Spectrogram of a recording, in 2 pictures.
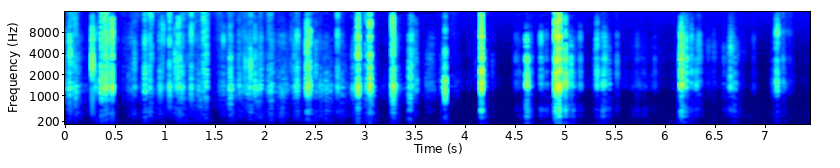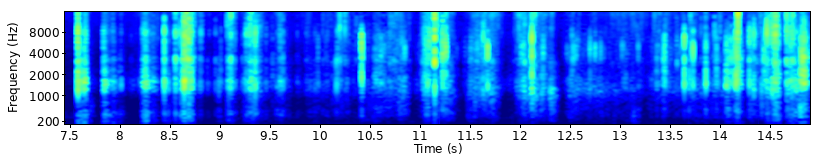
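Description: Fingertips and long nails scratch and tap along the edge and top of a large, solid black foam block with one corner facing forward. The result is a busy run of dry, crinkly scratches broken by sharp, short taps, centered in the midrange with almost no low end and no lingering ring.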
